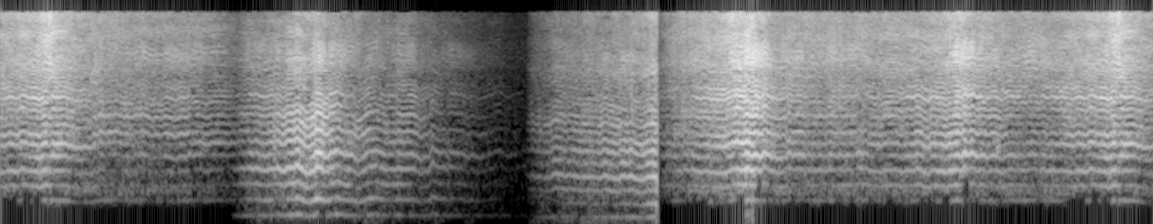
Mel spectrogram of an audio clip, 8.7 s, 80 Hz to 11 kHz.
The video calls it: 🎵 모기 날아다니는 소리 🎵 5분 듣기 🎵 ASMR ★ 모기 소리를 듣고 싶을 때, Mosquito flying sound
